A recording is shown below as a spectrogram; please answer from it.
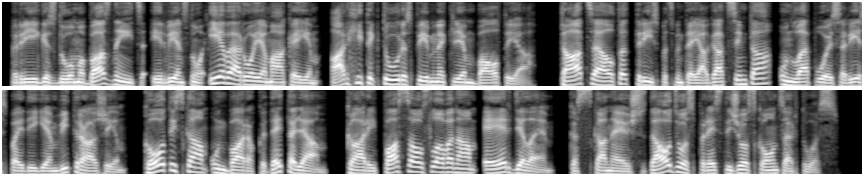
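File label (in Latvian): Infografika Latvian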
